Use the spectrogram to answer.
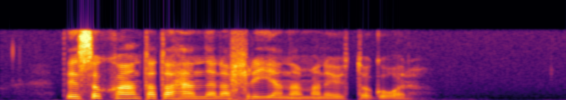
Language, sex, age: Swedish, female, 32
